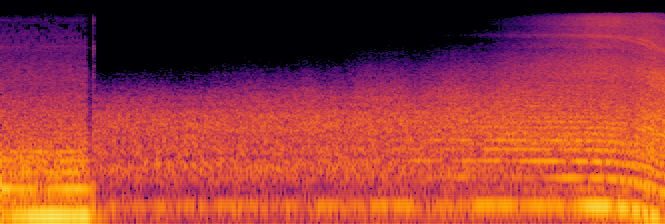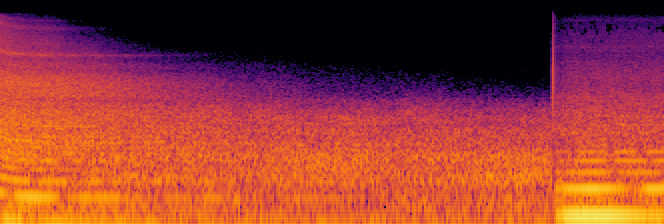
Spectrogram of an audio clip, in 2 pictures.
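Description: A propeller plane roars past overhead, its pitch dropping as it moves away.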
